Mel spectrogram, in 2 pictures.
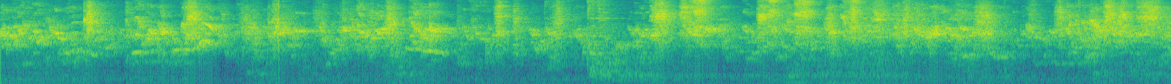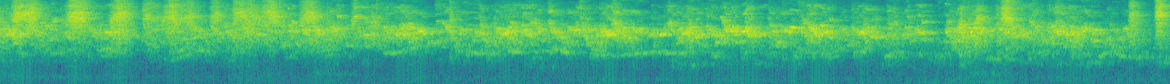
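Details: White-faced cockatiels, several birds, keep up a dense, steady chatter of scratchy chirps and squawks for the whole stretch, with short flurries of sharper clicks and barely any pause.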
